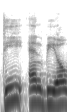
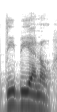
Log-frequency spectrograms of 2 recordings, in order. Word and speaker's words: DBNO: as a farm, but I would suggest DNBO, which is basically down but not. Oh, yeah, I said it wrong. It's DBNO, down but not out, because this will bunnies go down a lot.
